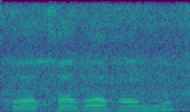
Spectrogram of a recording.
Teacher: ক, খ, গ, ঘ, ঙ প্রত্যেক ক্ষেত্রে গলা লাগছে, অর্থাৎ কণ্ঠ লাগছে।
